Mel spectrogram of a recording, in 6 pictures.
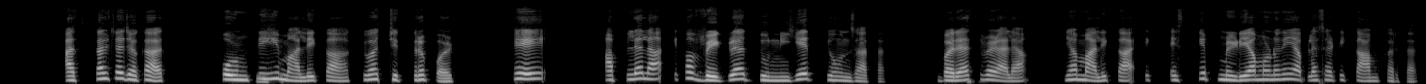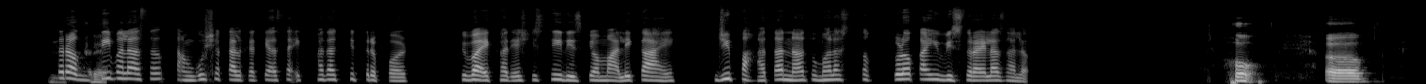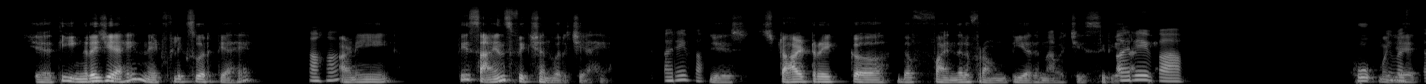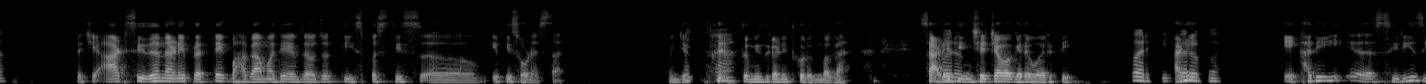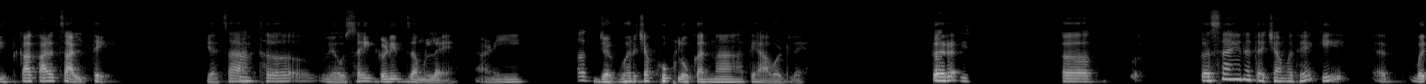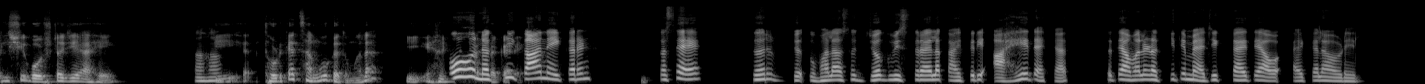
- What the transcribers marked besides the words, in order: other background noise; tapping; in English: "एस्केप"; other noise; in English: "सीरीज"; in English: "स्टार ट्रेक अ द फायनल फ्रंटियर"; in English: "सीरीयल"; in English: "सीझन"; in English: "एपिसोड"; chuckle; in English: "सीरीज"; chuckle
- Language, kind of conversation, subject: Marathi, podcast, कोणत्या प्रकारचे चित्रपट किंवा मालिका पाहिल्यावर तुम्हाला असा अनुभव येतो की तुम्ही अक्खं जग विसरून जाता?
